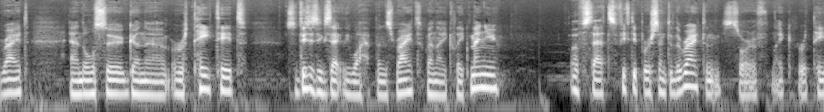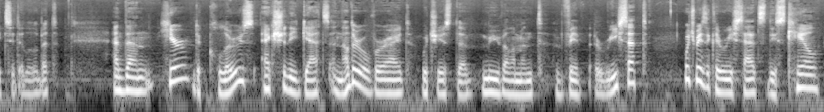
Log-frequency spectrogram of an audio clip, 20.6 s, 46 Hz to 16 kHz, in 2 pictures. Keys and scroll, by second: 12.9 Escape.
